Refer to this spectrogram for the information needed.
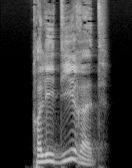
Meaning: second-person plural subjunctive I of kollidieren
- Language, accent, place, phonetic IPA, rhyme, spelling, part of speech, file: German, Germany, Berlin, [kɔliˈdiːʁət], -iːʁət, kollidieret, verb, De-kollidieret.ogg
